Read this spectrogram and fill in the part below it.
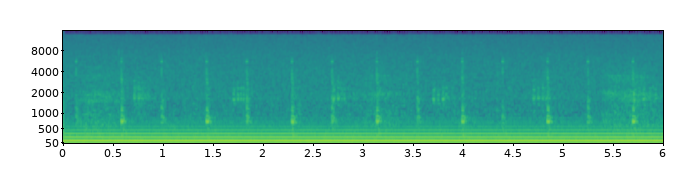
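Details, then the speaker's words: Antique pendulum clock being set in beat, with a timer reading balance in the 40s: steady ticks over low mains hum, spacing alternating long and short in a lopsided tick-tock; clock out of beat. "in the 40s that's not very good"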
